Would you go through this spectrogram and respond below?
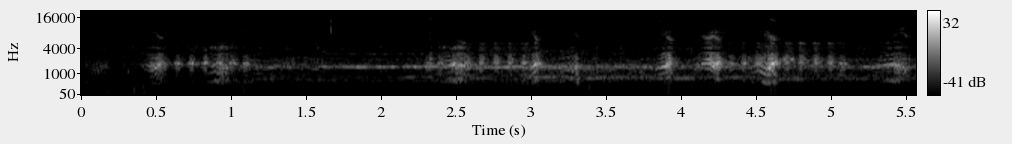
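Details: Chorus of Turkish frogs: quiet start, then many overlapping buzzy, pulsed croaks building toward the end with sharper individual calls standing out.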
